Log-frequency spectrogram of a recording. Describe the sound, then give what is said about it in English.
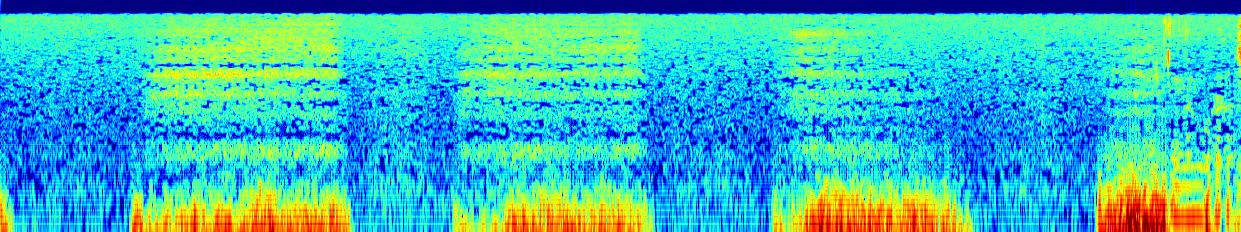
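Deep Ujjayi breathing during a yoga class. Four long, hushed breaths with a throaty rasp, each lasting over a second, are separated by short quiet pauses and keep a slow, even rhythm. “Deep Ujjayi breath.”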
